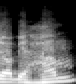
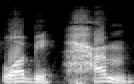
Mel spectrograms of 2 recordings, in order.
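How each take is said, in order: First: The h is a plain, light h sound. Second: The h is breathed deep from the throat. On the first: The speaker calls it wrong. "উচ্চারণ হবে না।" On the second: The speaker calls it right. "এখানে শস্য করে গলা থেকে হাম।"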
